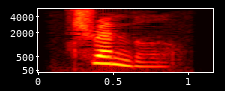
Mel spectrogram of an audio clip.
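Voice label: "tremble", English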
